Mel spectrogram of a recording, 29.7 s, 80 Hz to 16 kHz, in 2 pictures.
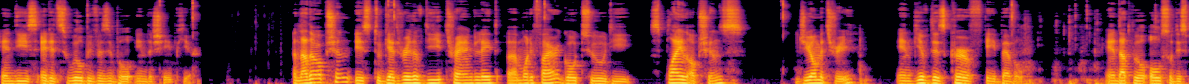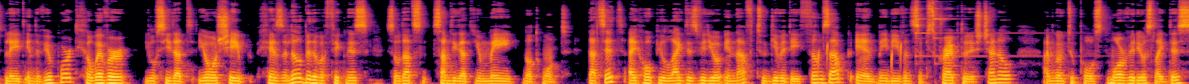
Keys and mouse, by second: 0.7-1.0 middle drag, 1.8 d, 1.9 click, 2.4 d, 2.4 d, 2.9 click, 3.2 shift+click, 3.4 Tab, 4.8 drag, 9.7 drag, 11.0-12.7 shift+drag, 13.4 shift+middle click, 14.4 shift+middle drag.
